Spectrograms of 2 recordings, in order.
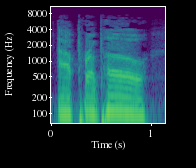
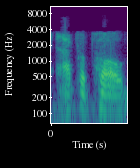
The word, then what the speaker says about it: apropos: I thought that was apropos, talking about Sartre and existentialism. – Totally apropos, because...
